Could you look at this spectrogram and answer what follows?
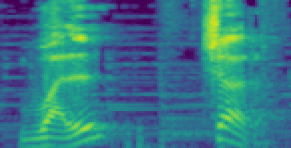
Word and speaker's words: vulture: हमने सीखा TURE का उच्चारण होता है चर और इसलिए इस शब्द का उच्चारण होगा वलचर, वलचर।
